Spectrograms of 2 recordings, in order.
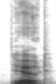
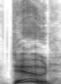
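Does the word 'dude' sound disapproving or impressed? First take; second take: disapproving; impressed. First: It sounds disapproving and reproachful. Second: It sounds impressed and approving. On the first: Someone did something questionable. "when someone does something questionable... So it's a negative" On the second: Someone did something great. "Like when someone does something great"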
